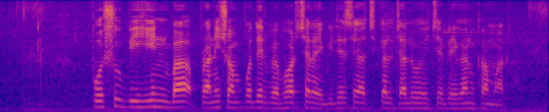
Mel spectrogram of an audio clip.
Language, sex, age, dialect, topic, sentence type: Bengali, male, 18-24, Northern/Varendri, agriculture, statement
